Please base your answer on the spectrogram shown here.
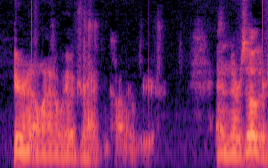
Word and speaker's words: Dragon Con: But like say, if you walk into, say, Sci-Fi Summer and you're expecting DragCon. I said DragCon. Dragon Con. Here I go. I got it out finally. Not everything's 2 syllables.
